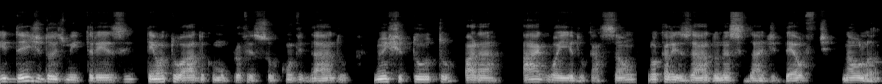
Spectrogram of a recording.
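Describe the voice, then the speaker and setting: Talking at a moderate pace with hardly any pauses, a man uses an ordinary speaking voice with ordinary pitch variation. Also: fairly low pitch for a man. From Brazil. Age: 60s. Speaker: retired engineering professor. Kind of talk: political testimony to camera. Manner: formal.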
